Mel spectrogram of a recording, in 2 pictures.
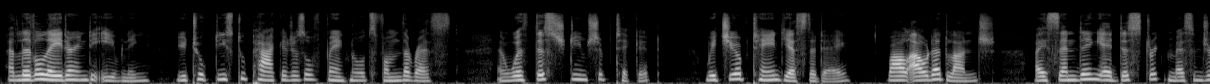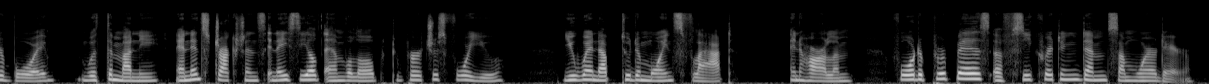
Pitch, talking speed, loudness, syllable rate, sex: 190 Hz, 155 wpm, -21 LUFS, 5.2 syllables/s, female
